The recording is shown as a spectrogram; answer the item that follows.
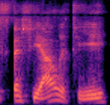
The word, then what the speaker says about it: speciality: And the specialty, or as the British say, the speciality of Sardinia is this baby pig on a spit over oven fire.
